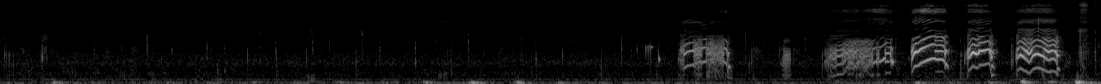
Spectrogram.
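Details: Five-day-old full-suit French Bulldog puppies, newborns breastfeeding, give high squealing whines with bending, wavering pitch, bunched toward the end in about four loud bursts, after a quiet stretch of soft suckling and rustling.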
